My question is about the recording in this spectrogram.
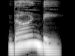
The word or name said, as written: ಥಂಡಿ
